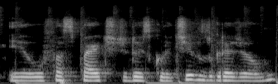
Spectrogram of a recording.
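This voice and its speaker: Noticeable background noise sits under a woman speaking at a moderate pace in a fairly low voice. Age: 20s. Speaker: non-binary interviewee, theatre and audiovisual collective member. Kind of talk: personal testimony.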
